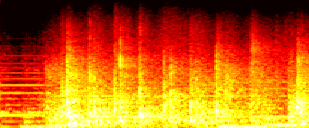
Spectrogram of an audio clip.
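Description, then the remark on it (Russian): An apartment door thuds shut, with a series of dull knocks and rattles as it's handled and closed, over a faint low background hum. “Володя выбегает из квартиры, забегает, чмокает тебя в щеку, выбегает обратно. Стараясь сдерживать улыбку, ты закрываешь за ним дверь.”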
